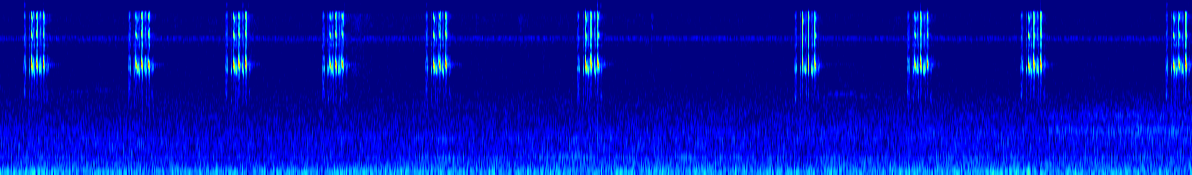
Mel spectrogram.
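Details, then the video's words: A single cricket, recorded for real, chirps in a steady rhythm of about one high, triple-pulsed chirp per second, with one longer pause midway; the background is otherwise quiet. "The sound of one lonely cricket"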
